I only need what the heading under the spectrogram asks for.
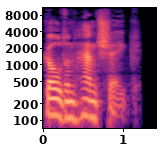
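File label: "golden handshake", British English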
